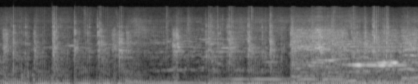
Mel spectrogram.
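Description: A rock band playing live: electric guitars and bass sustained with drums beating steadily, about three hits a second. About four seconds in the sound grows fuller, with a higher line coming in over the band.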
